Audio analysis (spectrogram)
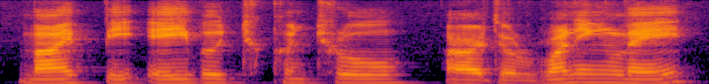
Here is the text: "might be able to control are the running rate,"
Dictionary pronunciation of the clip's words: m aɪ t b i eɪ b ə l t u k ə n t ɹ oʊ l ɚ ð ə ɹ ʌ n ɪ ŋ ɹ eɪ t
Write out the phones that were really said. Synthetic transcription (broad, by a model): m aɪ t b i eɪ b ə l t u k ə n t ɹ oʊ l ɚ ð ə ɹ ʌ n ɪ ŋ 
